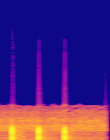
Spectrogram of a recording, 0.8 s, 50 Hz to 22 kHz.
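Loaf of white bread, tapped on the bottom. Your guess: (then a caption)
Hollow. A loaf of homemade white bread, just taken out of its tin after about 35 minutes at 200 °C, is tapped three times on the bottom. Each tap gives a short, dull, hollow knock centered in the low mids that dies away almost at once. The hollow sound shows the loaf is cooked through.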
